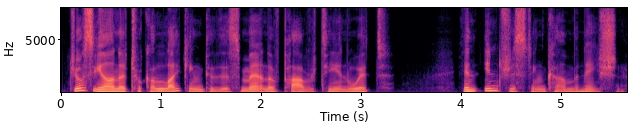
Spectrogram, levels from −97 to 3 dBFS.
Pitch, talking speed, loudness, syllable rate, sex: 140 Hz, 150 wpm, -20 LUFS, 5.2 syllables/s, male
